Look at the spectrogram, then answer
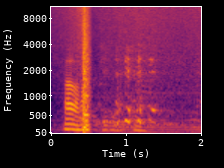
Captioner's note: laughter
